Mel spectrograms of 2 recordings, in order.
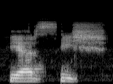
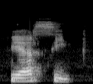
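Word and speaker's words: fertig: যেমন ফেয়ারসিস, যদি স ধরেন আপনি, তাহলে এটা বলা যায় ফেয়ারসিস, অথবা ফেয়ারসিক, গ উচ্চারণ করে বলতে পারেন।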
